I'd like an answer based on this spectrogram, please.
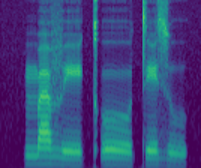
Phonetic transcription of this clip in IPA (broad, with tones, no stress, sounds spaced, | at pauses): m a˦ v eː˨ kʼ oː˦˨ t e˦ z u˨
